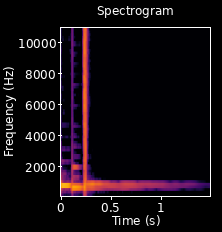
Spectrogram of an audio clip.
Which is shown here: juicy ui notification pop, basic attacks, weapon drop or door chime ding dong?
juicy ui notification pop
